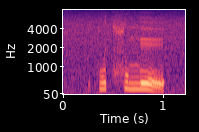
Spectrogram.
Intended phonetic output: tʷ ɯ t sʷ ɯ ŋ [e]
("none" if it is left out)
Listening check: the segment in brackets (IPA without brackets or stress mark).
e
